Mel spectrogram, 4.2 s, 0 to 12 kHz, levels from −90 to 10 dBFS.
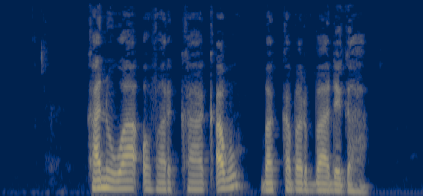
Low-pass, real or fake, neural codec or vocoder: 10.8 kHz; real; none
